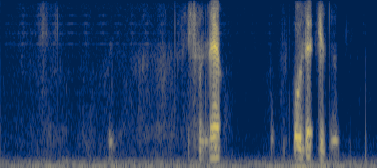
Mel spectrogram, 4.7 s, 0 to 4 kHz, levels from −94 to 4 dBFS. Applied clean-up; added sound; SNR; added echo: neural diffusion model UNIVERSE++.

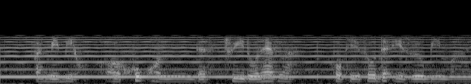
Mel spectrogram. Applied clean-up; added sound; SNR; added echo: none; Bowed string instrument; -2 dB; none.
